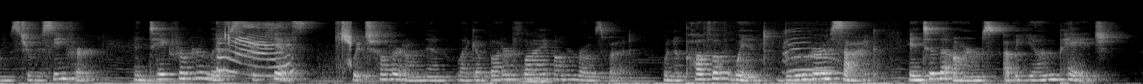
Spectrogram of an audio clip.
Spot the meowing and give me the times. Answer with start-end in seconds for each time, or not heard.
2.1-3.5, 7.1-9.1.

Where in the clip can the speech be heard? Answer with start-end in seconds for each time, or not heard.
0.0-11.4.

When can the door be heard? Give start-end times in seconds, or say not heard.
not heard.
